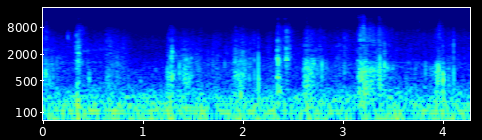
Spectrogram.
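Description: A hiker's footsteps on a dirt trail, about two steps a second, over a low rumble.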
